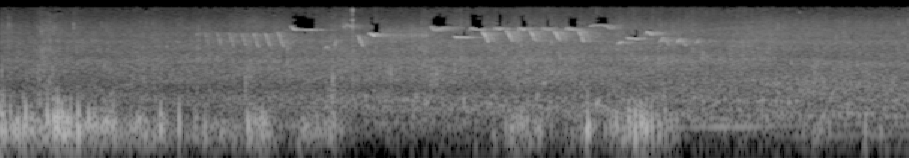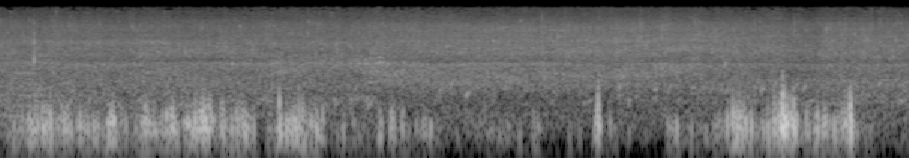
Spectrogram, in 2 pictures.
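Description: A river around the edge of a park flows steadily, heard while walking beside it under gusty wind, with soft low thuds scattered throughout and a few faint, high bird chirps early on; no one speaks.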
